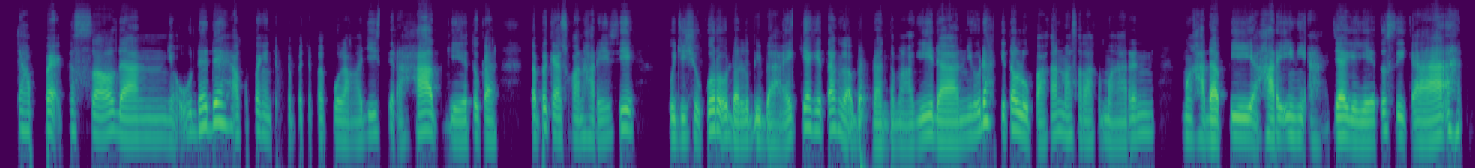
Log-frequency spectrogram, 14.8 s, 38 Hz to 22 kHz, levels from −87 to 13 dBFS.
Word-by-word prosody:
capek, 165 -1 -2
kesel 150 -1 +1
dan 125 -1 +1
ya 120 - -8
udah 155 - -1
deh 225 +2 +5
aku - - -5
pengen 145 -6 -4
pe - - -23
cepat - - -13
cepat 125 - -8
pulang 120 -3 -3
aja 115 - -9
istirahat 155 +1 +2
gitu 120 +2 -2
kan. 120 -2 0 0.3
Tapi 135 +7 -3
keesokan 130 -2 -1
harinya 125 +1 -6
sih, 175 +1 +1 0.4
puji 130 0 -2
syukur 170 +6 +2
udah 115 -4 +2
lebih 120 0 -3
baik 110 +4 -3
ya 185 -2 +1
kita 170 +1 0
gak - - 0 0.2
berantem 105 -1 -4
lagi 120 +8 -1
dan 115 +1 +3
ya 135 - -2
udah 235 +9 +3
kita 155 +5 +3
lupakan 130 -5 +1
masalah 125 -4 -5
kemarin, 125 +5 -5 0.3
menghadapi 130 0 +3
hari 130 0 +2
ini 130 - -3
aja 135 +1 +3
gitu 115 +3 +2
sih 135 -2 -3
Kak. 120 +8 +4
130 Hz, 180 wpm, -24 LUFS, 120-150 Hz, 0.4 s, deh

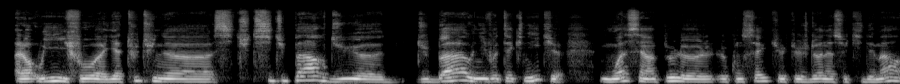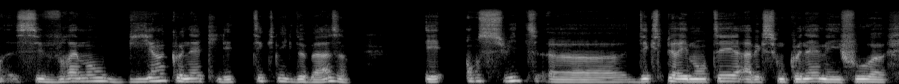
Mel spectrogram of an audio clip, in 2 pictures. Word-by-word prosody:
Alors 130 +1 +4
oui, 135 +2 +3
il 135 - +3
faut 135 -1 +4
il 120 - 0
y 130 - +5
a 125 - 0
toute 165 +3 -5
une, 140 -3 +4
heu, 120 -2 +2
si 110 - -3
tu - - -6
si 165 - 0
tu 160 +1 -3
pars 190 +1 +2
du, 130 0 +5
heu, 115 -2 -1 0.3
du 125 - -3
bas 155 +10 +3
au - - +4
niveau 270 0 +5
technique, 155 - -1 0.4
moi, 255 -5 +4
c'est 155 -3 0
un 125 0 +4
peu 155 +7 +2
le 125 -5 +3
le 125 +1 -6
conseil 145 +5 -3
que 130 - -3
que 125 0 -1
je 115 - -4
donne 130 +1 +1
à 125 - 0
ceux 120 0 -7
qui 120 - -14
démarrent. 130 +8 -1
C'est 130 - -1
vraiment 140 +6 -4
bien 125 +7 -4
connaître 135 -5 -2
les 120 0 -6
techniques 145 -4 -7
de 120 +1 -1
base 115 +3 -3 0.8
et 120 0 -1 0.2
ensuite, 155 +2 -4
heu, 110 -1 -5
d'expérimenter 130 +3 +1
avec 115 -4 -4
ce - - -3
qu'on 125 - +1
connaît, 130 +3 0
mais 120 -2 +4
il 115 - -2
faut, 125 -1 +1
heu, 110 -1 -3
130 Hz, 190 wpm, -21 LUFS, 120-150 Hz, 0.8 s, y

